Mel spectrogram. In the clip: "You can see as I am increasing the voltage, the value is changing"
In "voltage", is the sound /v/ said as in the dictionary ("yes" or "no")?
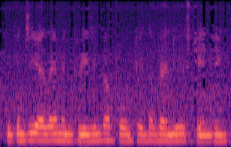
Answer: no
